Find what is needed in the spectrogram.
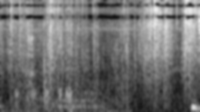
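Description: Soft crinkling of clear plastic packaging and rustling of fabric as hands unfold and smooth a packed suit piece.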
